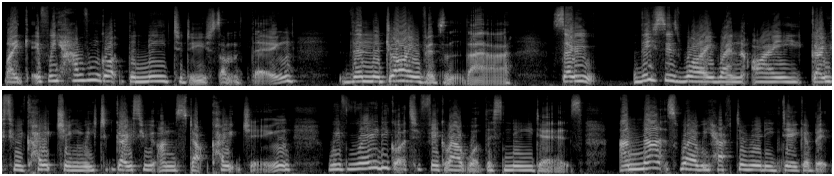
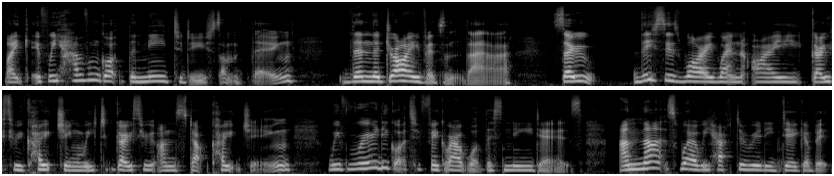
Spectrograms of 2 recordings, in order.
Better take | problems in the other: second | distortion; heavy; 6 dB below the speech

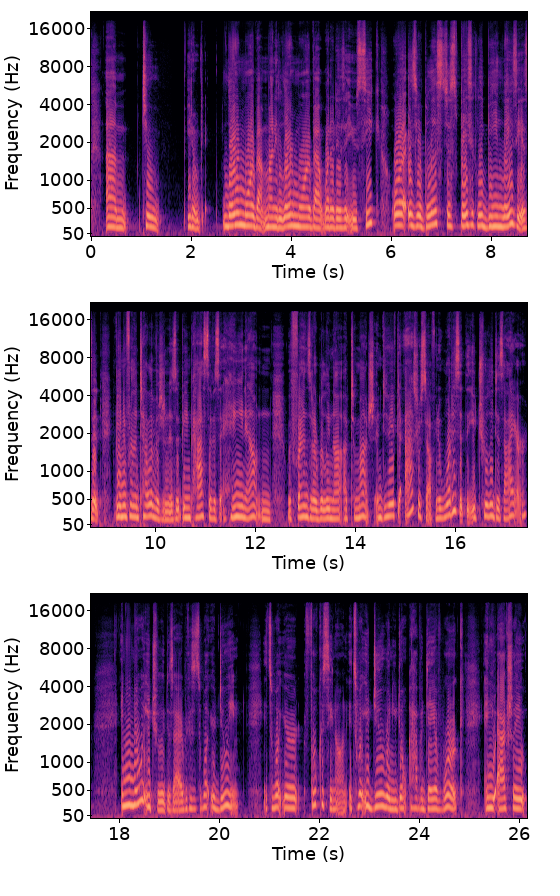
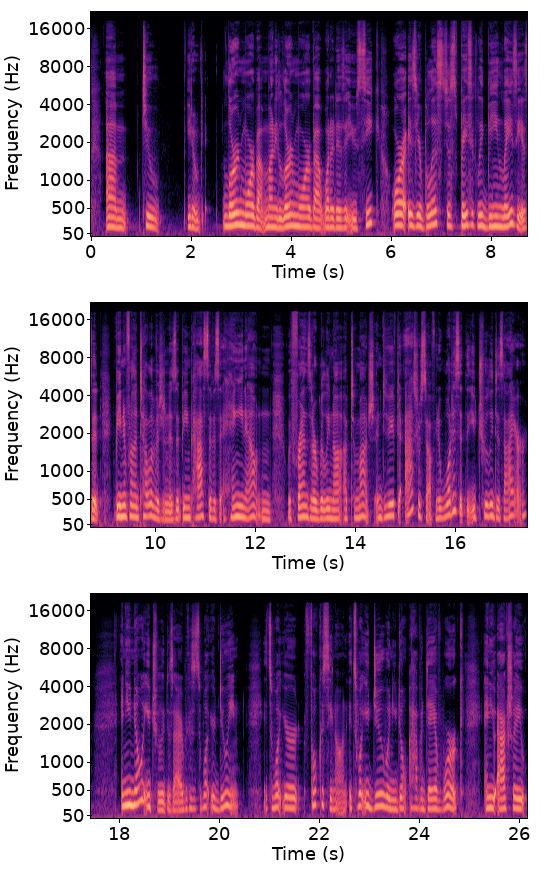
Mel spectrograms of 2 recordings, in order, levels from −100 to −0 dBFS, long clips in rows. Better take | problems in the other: second | distortion; slight; 10 dB below the speech

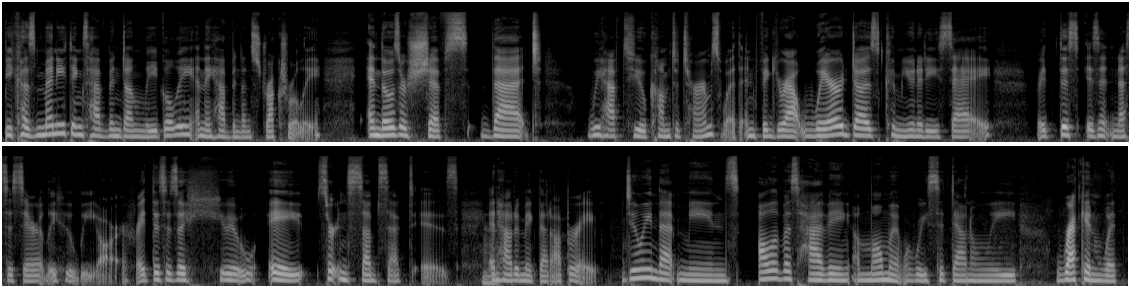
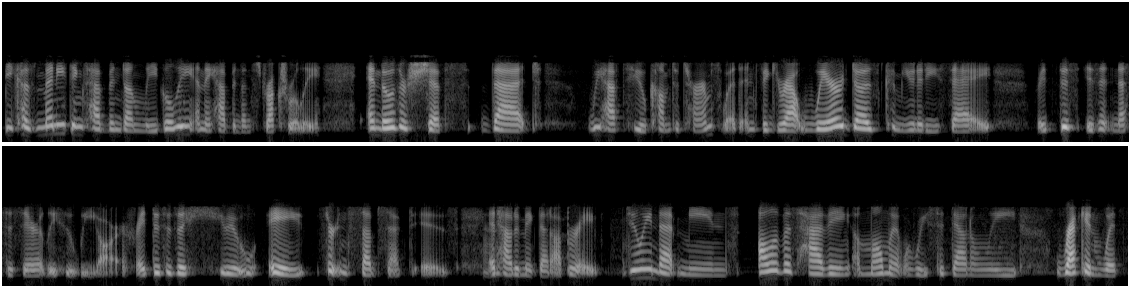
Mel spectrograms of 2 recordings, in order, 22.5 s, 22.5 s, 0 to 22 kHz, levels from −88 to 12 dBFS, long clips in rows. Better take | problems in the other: first | phone-call audio; nothing above 3 kHz

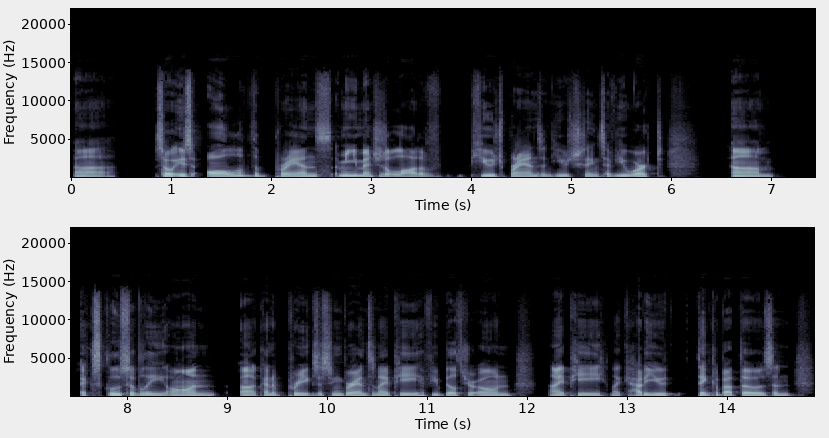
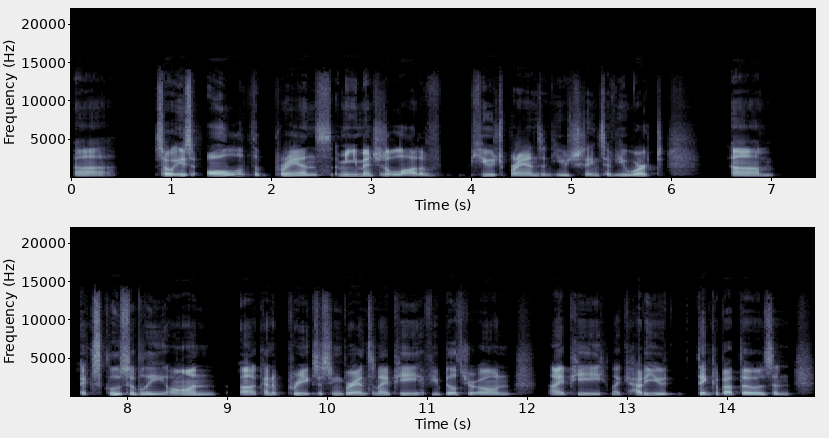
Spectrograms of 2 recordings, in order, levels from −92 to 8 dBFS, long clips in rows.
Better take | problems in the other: first | thin; somewhat; fading below 300 Hz

